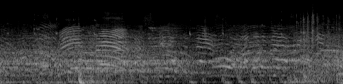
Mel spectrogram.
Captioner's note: crowd cheering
